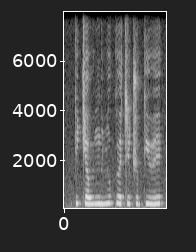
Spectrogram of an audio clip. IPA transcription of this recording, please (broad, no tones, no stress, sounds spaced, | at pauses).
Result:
k e c ɐ β ʉ ŋ ɵ ʎ o k ɵ ə̯ t͡s ʉ t͡ʃ o kʲ ʉ ɪ̯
